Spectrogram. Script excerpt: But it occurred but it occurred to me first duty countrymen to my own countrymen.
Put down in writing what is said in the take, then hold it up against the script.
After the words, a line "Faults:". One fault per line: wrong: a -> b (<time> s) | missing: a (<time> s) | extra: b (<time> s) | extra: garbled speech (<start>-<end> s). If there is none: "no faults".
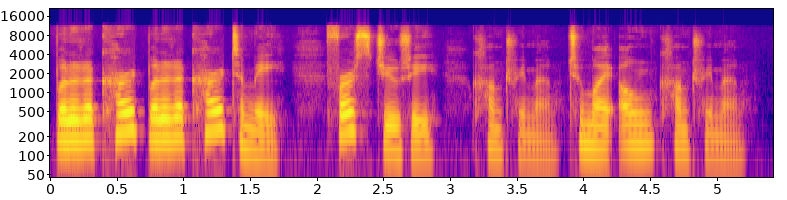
But it occurred but it occurred to me first duty countrymen to my own countrymen.
Faults:
no faults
